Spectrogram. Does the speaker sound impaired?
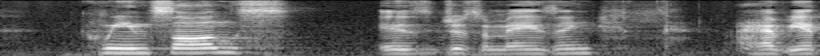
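Yes: cerebral palsy; wheelchair user.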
